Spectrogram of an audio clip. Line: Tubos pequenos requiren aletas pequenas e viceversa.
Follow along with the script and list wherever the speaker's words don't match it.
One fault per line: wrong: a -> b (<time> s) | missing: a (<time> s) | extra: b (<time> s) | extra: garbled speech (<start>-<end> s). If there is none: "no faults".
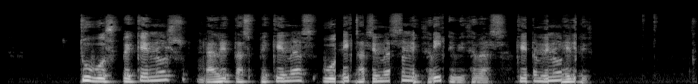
missing: requiren (1.7 s)
extra: garbled speech (3.2-4.5 s)
extra: garbled speech (5.1-5.9 s)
